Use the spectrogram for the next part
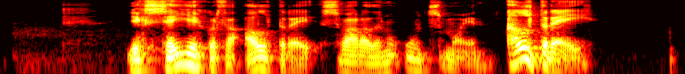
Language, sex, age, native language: Icelandic, male, 40-49, Icelandic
